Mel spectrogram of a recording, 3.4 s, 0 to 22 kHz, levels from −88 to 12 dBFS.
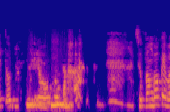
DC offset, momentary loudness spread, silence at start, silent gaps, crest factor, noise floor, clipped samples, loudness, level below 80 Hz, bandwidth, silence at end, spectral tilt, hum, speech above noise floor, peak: under 0.1%; 17 LU; 0 s; none; 16 dB; -42 dBFS; under 0.1%; -18 LUFS; -60 dBFS; 7.6 kHz; 0 s; -7 dB/octave; none; 24 dB; -4 dBFS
